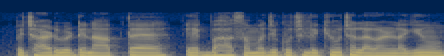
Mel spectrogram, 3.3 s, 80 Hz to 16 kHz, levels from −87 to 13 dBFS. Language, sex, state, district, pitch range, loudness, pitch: Hindi, male, Uttarakhand, Uttarkashi, 125-130 Hz, -20 LUFS, 125 Hz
